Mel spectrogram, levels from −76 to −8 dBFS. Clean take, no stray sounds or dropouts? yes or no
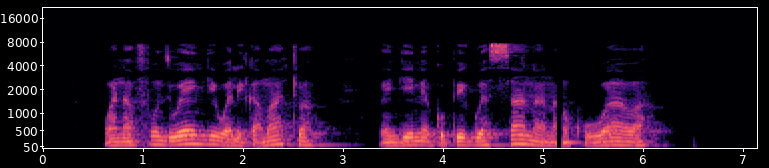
no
